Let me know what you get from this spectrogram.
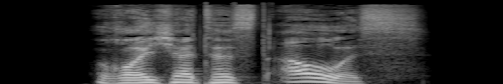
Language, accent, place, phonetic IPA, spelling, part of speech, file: German, Germany, Berlin, [ˌʁɔɪ̯çɐtəst ˈaʊ̯s], räuchertest aus, verb, De-räuchertest aus.ogg
- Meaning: inflection of ausräuchern: 1. second-person singular preterite 2. second-person singular subjunctive II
